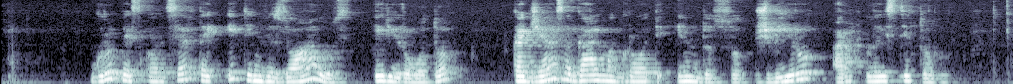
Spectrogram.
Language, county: Lithuanian, Alytus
